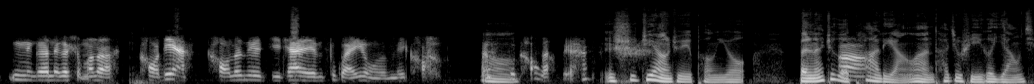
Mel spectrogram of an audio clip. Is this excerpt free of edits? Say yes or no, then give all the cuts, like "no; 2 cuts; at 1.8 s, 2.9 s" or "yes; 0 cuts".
yes; 0 cuts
